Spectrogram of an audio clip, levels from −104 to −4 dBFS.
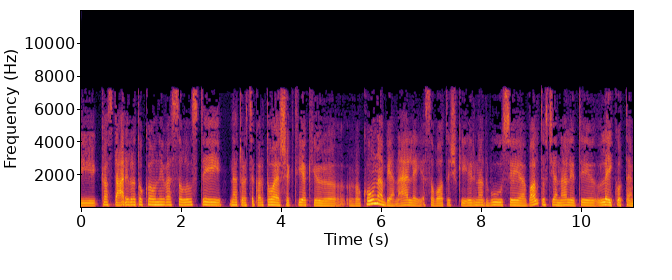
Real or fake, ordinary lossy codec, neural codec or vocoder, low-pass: fake; MP3, 32 kbps; codec, 16 kHz, 0.4 kbps, LongCat-Audio-Codec; 7.2 kHz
